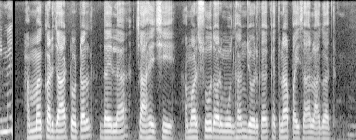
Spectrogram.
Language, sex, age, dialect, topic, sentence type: Maithili, male, 18-24, Angika, banking, question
